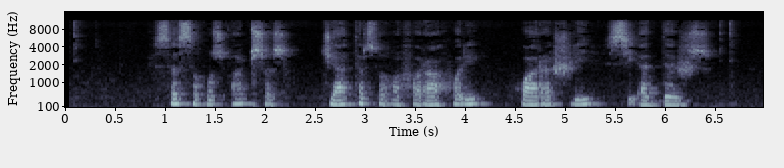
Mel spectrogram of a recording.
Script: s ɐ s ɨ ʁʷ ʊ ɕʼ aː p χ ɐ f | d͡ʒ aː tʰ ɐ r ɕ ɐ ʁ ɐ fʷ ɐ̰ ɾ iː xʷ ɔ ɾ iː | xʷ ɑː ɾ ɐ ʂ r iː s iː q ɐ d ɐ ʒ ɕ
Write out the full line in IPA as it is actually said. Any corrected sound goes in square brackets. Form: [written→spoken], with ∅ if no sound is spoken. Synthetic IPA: s ɐ s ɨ ʁʷ ʊ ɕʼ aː p [χ→ɕ] ɐ [f→ɕ] | d͡ʒ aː tʰ ɐ r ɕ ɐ ʁ ɐ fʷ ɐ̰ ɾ [iː→aː] xʷ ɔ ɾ iː | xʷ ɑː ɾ ɐ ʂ r iː s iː [q→ʔ] ɐ d ɐ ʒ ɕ

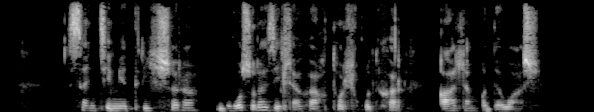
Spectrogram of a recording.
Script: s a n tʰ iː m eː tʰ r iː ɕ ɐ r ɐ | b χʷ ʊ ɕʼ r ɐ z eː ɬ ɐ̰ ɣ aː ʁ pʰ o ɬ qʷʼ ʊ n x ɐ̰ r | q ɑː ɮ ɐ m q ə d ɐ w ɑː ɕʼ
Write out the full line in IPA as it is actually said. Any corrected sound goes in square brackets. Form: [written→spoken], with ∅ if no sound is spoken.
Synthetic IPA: s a n tʰ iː m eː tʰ r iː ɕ ɐ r ɐ | b [χʷ→ʁʷ] ʊ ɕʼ r ɐ z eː ɬ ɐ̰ ɣ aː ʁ [pʰ→tʰ] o ɬ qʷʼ ʊ n x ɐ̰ r | q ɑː ɮ ɐ m q ə d ɐ w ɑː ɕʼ

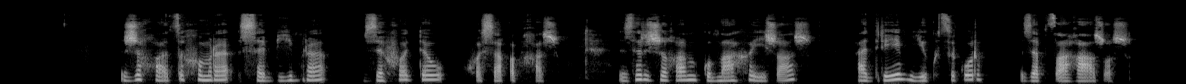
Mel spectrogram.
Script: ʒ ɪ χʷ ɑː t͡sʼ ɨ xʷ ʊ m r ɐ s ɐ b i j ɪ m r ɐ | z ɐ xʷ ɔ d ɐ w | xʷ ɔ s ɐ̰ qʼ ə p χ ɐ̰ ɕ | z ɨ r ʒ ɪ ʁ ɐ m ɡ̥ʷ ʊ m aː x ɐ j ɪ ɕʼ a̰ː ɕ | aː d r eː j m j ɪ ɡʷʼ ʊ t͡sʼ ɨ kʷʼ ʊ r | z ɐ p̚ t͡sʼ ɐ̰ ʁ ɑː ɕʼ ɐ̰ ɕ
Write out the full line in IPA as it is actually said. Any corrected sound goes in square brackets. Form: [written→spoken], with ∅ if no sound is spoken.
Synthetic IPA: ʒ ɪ χʷ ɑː t͡sʼ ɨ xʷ ʊ m r ɐ s ɐ b i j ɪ m r ɐ | z ɐ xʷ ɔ d ɐ w | xʷ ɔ s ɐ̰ qʼ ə p χ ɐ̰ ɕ | z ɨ r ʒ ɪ ʁ ɐ m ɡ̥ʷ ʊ m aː x ɐ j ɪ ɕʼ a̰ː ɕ | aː d r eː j m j ɪ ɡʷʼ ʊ t͡sʼ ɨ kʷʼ ʊ r | z ɐ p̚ t͡sʼ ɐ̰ ʁ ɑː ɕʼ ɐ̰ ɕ

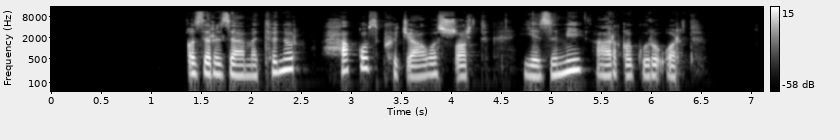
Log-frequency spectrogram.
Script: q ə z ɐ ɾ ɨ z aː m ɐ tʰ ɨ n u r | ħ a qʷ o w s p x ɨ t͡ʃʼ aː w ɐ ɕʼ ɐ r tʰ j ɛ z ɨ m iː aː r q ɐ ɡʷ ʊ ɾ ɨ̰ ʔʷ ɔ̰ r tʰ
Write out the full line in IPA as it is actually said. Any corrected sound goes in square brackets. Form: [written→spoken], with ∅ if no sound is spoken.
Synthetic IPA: q ə z ɐ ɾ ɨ z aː m ɐ tʰ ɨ n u r | ħ a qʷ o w s p x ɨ t͡ʃʼ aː w ɐ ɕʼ ɐ r tʰ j ɛ z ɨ m iː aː r q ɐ ɡʷ ʊ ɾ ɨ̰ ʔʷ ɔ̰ r tʰ

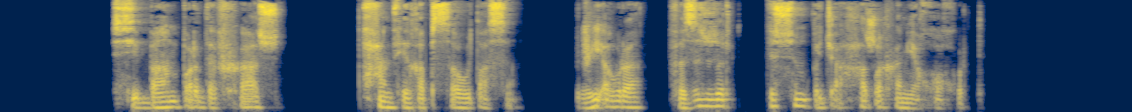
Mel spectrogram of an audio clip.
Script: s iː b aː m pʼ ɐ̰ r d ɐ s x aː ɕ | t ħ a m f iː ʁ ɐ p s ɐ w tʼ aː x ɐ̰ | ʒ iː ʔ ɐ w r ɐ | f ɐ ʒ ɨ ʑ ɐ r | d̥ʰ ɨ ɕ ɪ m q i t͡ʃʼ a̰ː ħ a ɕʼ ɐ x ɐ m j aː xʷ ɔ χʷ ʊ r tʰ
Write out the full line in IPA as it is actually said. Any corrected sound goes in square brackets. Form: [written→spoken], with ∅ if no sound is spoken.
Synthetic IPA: s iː b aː m pʼ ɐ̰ r d ɐ [s→f] x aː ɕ | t ħ a m f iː ʁ ɐ p s ɐ w tʼ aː [x→s] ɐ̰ | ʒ iː ʔ ɐ w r ɐ | f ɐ [ʒ→z] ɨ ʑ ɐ r | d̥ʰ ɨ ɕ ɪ m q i t͡ʃʼ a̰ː ħ a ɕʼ ɐ x ɐ m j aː [xʷ→χʷ] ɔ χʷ ʊ r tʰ

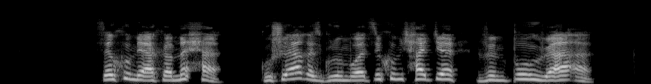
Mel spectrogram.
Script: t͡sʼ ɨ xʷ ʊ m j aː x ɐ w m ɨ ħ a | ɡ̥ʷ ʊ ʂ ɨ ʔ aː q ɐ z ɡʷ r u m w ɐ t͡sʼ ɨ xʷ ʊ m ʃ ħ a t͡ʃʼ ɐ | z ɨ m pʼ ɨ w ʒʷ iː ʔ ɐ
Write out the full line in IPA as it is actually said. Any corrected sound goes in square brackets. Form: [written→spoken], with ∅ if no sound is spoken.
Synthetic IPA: t͡sʼ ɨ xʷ ʊ m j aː x ɐ [w→∅] m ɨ ħ a | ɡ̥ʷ ʊ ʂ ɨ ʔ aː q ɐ z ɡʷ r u m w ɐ t͡sʼ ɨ xʷ ʊ m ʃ ħ a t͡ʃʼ ɐ | [z→v] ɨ m pʼ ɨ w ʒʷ [iː→aː] ʔ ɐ

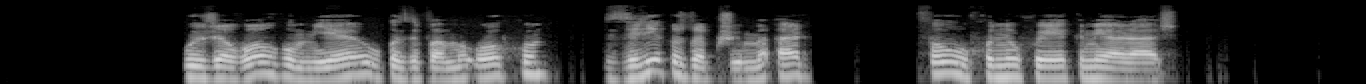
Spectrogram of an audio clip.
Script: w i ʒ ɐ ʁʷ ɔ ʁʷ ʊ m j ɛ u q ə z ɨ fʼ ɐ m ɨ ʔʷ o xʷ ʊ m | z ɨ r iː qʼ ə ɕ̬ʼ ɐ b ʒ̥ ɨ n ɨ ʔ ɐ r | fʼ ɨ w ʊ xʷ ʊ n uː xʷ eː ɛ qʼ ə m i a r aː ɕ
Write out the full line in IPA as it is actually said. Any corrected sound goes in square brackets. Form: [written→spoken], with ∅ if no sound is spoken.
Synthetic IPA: w i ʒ ɐ ʁʷ ɔ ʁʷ ʊ m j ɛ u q ə z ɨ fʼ ɐ m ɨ ʔʷ [o→ɔ] xʷ ʊ m | z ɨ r iː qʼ ə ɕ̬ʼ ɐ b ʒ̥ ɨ [n→m] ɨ ʔ ɐ r | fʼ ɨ w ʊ xʷ ʊ n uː xʷ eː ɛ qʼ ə m i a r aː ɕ

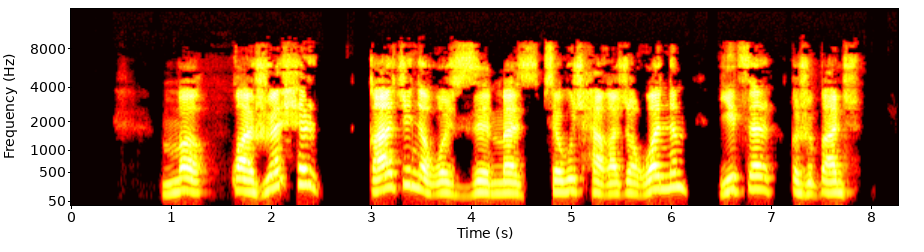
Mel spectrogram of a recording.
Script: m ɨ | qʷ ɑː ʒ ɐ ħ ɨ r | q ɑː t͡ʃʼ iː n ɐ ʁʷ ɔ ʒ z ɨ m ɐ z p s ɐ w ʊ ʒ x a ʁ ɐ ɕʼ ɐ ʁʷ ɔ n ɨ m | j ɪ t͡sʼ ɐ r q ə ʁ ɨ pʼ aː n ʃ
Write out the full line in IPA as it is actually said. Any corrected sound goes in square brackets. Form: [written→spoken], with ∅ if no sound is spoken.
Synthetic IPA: m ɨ | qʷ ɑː ʒ ɐ ħ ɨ r | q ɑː t͡ʃʼ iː n ɐ ʁʷ ɔ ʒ z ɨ m ɐ z p s ɐ w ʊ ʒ [x→ħ] a ʁ ɐ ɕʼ ɐ ʁʷ ɔ n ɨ m | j ɪ t͡sʼ ɐ r q ə [ʁ→ʒ] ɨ pʼ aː n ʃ

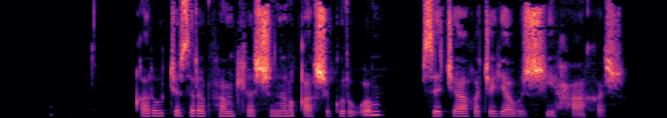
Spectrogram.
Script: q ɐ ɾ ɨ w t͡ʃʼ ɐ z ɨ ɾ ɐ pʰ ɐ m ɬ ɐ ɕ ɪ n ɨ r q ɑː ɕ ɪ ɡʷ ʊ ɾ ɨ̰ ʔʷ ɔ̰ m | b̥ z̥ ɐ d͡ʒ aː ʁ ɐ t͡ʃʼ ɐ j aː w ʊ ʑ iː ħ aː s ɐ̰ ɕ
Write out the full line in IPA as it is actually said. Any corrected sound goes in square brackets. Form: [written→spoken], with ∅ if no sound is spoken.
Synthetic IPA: q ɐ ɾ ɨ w t͡ʃʼ ɐ z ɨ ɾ ɐ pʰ ɐ m ɬ ɐ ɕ ɪ n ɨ r q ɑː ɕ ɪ ɡʷ ʊ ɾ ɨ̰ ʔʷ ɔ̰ m | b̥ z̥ ɐ d͡ʒ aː ʁ ɐ t͡ʃʼ ɐ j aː w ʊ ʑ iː ħ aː [s→x] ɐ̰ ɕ

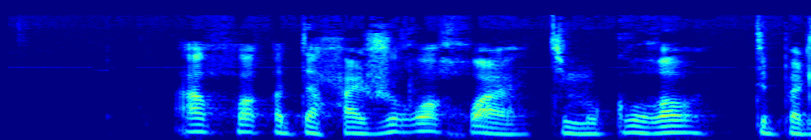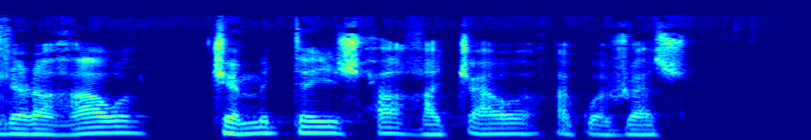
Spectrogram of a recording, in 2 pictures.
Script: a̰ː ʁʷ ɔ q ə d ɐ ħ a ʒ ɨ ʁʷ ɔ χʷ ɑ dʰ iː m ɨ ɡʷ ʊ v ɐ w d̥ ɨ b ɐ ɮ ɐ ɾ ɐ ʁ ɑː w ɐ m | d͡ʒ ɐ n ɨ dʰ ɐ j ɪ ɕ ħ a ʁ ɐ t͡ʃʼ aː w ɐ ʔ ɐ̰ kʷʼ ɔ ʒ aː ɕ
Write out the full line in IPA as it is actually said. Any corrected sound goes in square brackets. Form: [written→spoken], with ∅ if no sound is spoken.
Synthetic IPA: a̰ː [ʁʷ→χʷ] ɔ q ə d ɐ ħ a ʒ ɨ ʁʷ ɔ χʷ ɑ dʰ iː m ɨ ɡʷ ʊ [v→ʁ] ɐ w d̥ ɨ b ɐ ɮ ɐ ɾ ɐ ʁ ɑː w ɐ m | d͡ʒ ɐ [n→m] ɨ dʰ ɐ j ɪ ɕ ħ a ʁ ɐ t͡ʃʼ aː w ɐ [ʔ→q] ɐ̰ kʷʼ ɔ ʒ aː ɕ

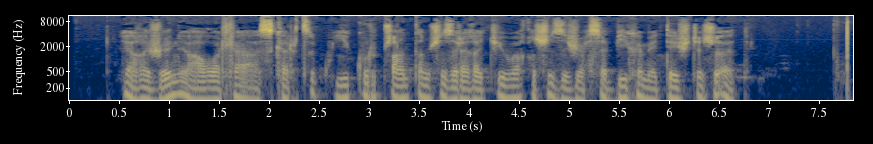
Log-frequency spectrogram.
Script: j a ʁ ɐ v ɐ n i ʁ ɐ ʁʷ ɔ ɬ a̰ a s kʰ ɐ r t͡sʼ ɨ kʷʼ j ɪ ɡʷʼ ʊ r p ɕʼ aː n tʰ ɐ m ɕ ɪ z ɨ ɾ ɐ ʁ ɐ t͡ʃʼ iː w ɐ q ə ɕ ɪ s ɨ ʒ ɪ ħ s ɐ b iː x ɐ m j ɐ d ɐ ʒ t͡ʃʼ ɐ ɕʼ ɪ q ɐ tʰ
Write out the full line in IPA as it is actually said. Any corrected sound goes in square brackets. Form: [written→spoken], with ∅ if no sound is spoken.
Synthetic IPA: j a ʁ ɐ [v→ʒ] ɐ n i ʁ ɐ ʁʷ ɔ ɬ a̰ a s kʰ ɐ r t͡sʼ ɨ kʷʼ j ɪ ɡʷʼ ʊ r p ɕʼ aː n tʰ ɐ m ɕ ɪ z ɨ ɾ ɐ ʁ ɐ t͡ʃʼ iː w ɐ q ə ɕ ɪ [s→z] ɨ ʒ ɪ ħ s ɐ b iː x ɐ m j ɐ d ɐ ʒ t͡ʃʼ ɐ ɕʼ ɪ [q→ʔ] ɐ tʰ

